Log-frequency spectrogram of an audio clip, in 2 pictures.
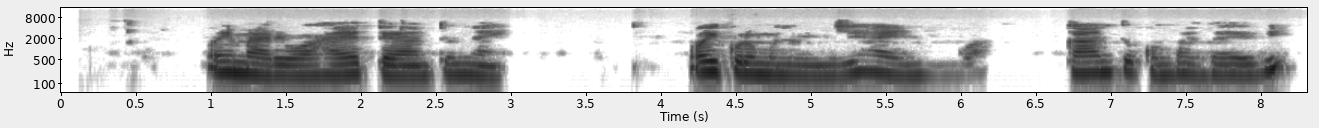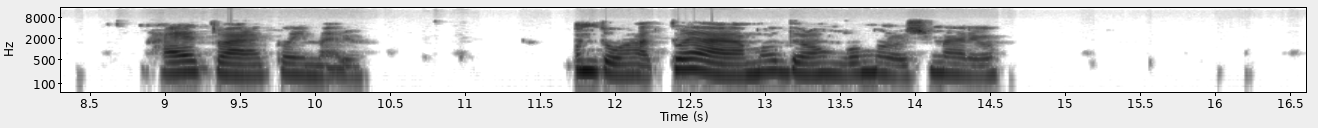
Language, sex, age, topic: Oshiwambo, female, 18-24, finance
